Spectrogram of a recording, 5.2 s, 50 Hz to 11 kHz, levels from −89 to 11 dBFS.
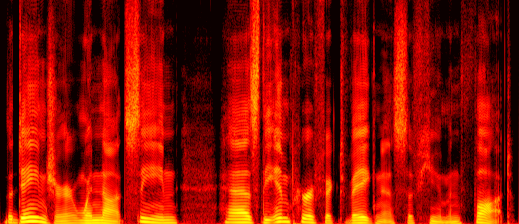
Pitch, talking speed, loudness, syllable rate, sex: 130 Hz, 140 wpm, -19 LUFS, 3.9 syllables/s, male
